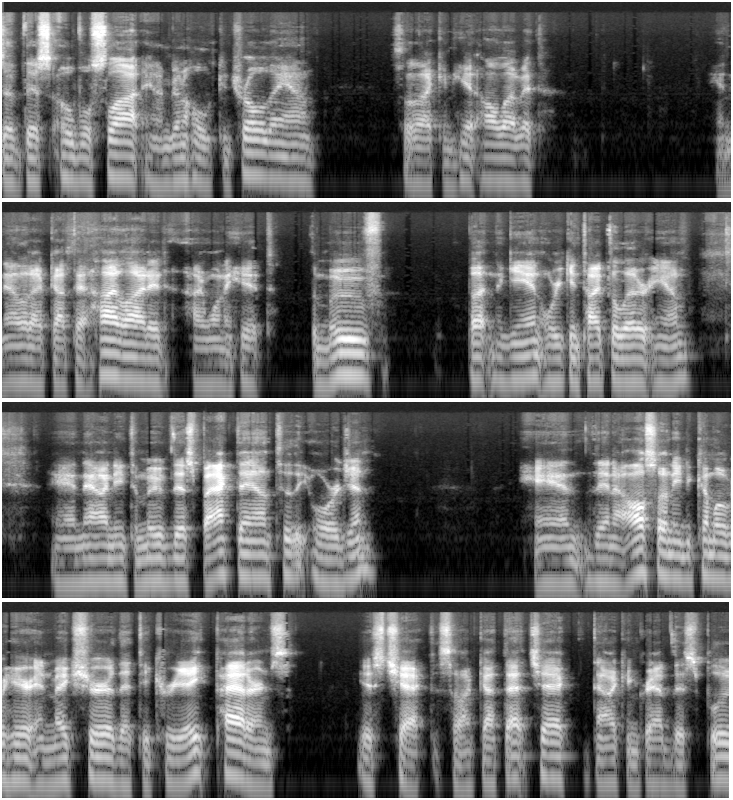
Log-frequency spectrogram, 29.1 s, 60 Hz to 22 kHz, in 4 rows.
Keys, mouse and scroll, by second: 3.1 ctrl+click, 4.3 ctrl+click, 6.4 ctrl+click, 8.7 scroll up 1, 9.3 scroll up 2, 13.2 click, 16.4-18.7 drag, 25.3 click, 28.1-29.1 drag.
